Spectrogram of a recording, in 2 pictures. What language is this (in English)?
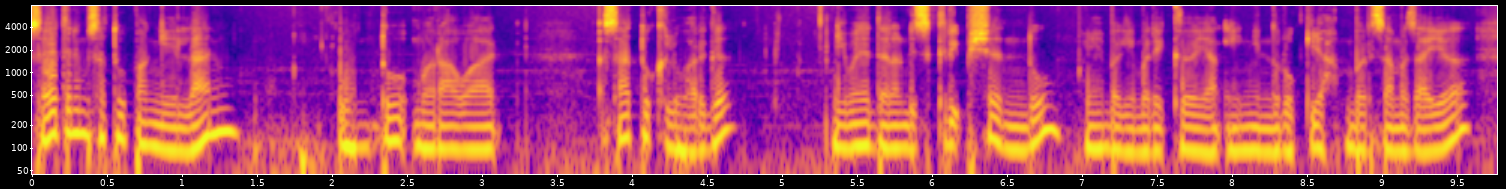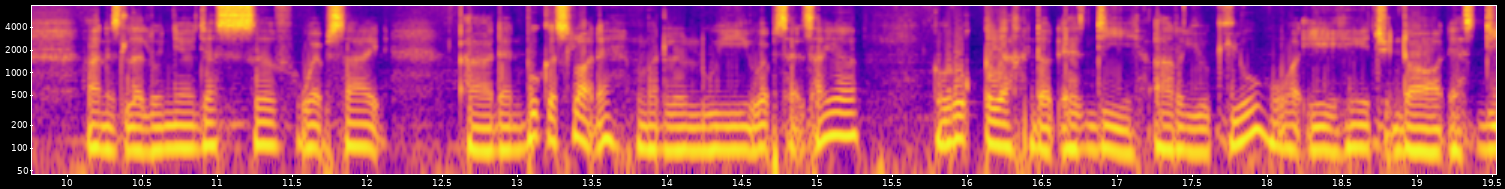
Malay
